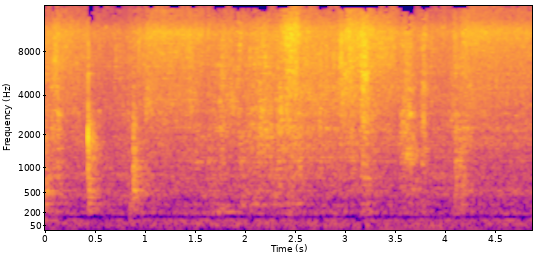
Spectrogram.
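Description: Ground onion-and-coconut masala paste sizzling in hot oil as a steel ladle stirs and scrapes it around a nonstick kadai, with a couple of sharp ladle knocks in the first second.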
